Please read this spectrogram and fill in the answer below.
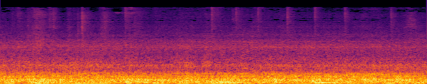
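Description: Steady rumble of a moving train heard from inside a passenger coach: wheels running on the rails, with a low drone throughout.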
